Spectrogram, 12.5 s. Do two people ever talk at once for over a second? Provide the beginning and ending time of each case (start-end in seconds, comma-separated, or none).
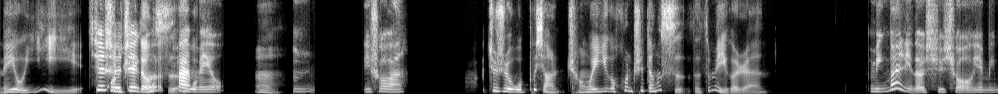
1.1-2.5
